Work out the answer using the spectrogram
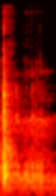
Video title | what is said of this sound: Eastern White Pine bark growing medium. | when you hear that settling noise that basically means that it's ground down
